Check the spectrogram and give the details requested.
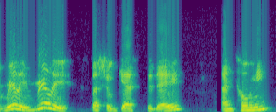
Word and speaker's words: Antoni: So yes, hey everyone, it's back again with another collaboration video, and I got a really, really special guest today, Antoni. Antoni, am I saying it right?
